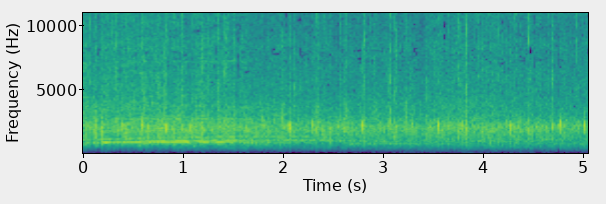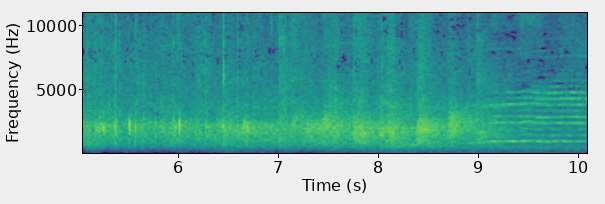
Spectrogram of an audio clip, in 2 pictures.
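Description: A children's band plays brass instruments in an echoing hall.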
